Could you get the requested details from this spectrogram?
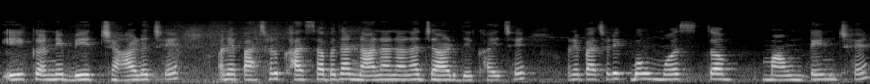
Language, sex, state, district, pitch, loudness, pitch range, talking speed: Gujarati, female, Gujarat, Gandhinagar, 230 Hz, -17 LUFS, 215-240 Hz, 145 wpm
